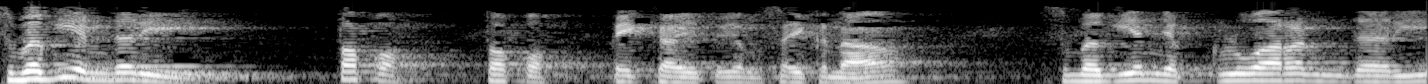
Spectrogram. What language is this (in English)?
Malay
